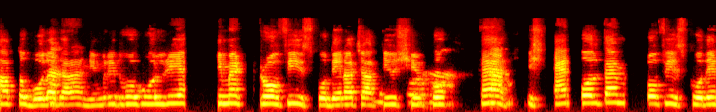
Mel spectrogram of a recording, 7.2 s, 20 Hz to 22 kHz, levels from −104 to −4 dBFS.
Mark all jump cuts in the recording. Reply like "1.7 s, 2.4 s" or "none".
none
